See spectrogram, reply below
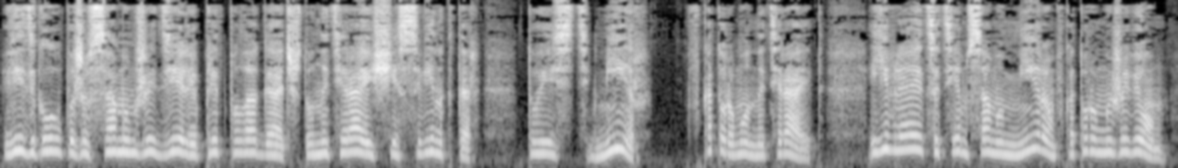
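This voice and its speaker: A woman's voice: mid-range voice, a little slow, a little mellow, dry recording, close to an everyday voice. Woman doing a rambling drunk man, lecturing and sing-song, dry close read. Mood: ranting. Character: tipsy rambling middle-aged man.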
